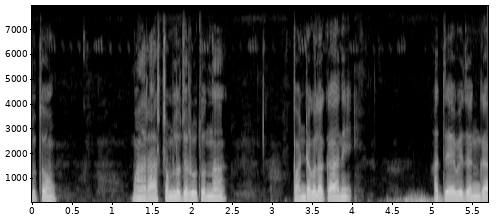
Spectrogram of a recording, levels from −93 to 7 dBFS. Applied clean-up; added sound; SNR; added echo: none; none; none; none.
